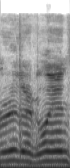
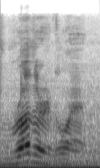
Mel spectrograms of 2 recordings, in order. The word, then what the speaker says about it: Ruther Glen: is the loes and Ruther Glenn speaking of that um my buddy David was telling me I guess the locals pronounce this place R Glen not Ruther Glen so I got curious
